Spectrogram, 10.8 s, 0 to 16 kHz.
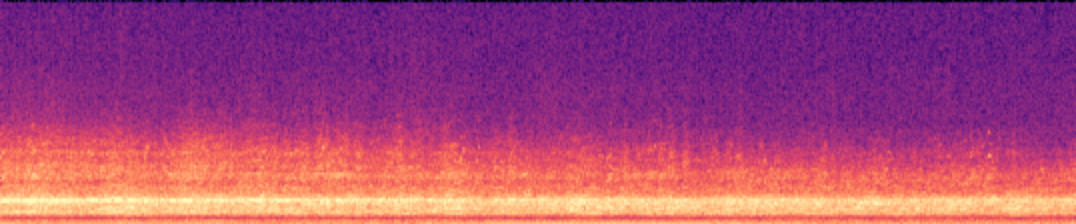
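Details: On a bright day, 8 October 2012, at Martin Mere WWT Reserve, Lancashire, a large flock of pink-footed geese moving in and out keeps up a dense, continuous chorus of high, yelping honks.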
